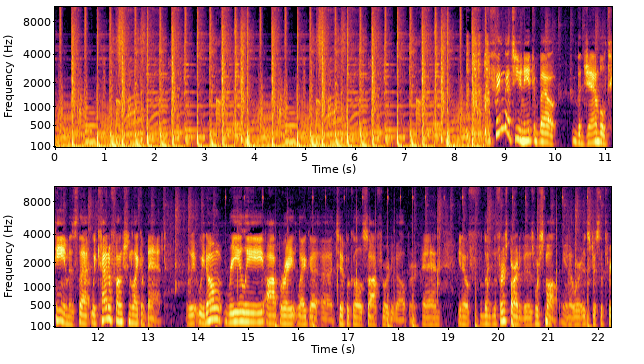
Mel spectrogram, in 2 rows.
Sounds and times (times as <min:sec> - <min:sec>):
Music: 0:00.0 - 0:22.2
Speech: 0:08.7 - 0:22.2.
